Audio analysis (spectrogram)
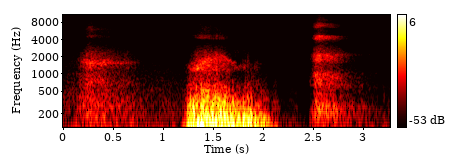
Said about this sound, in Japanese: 聞こえてるかな、私の吐息。興奮が高まっているのに低く響いて。少し緊張もしている。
